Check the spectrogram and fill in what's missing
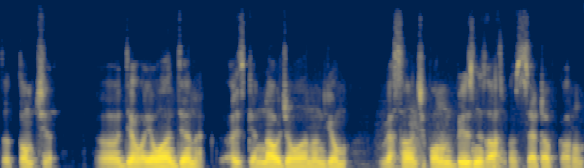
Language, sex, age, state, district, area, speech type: Kashmiri, male, 18-30, Jammu and Kashmir, Ganderbal, rural, spontaneous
